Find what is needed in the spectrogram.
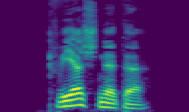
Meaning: nominative/accusative/genitive plural of Querschnitt
- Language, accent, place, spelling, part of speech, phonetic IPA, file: German, Germany, Berlin, Querschnitte, noun, [ˈkveːɐ̯ˌʃnɪtə], De-Querschnitte.ogg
